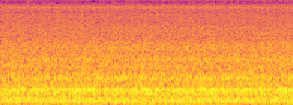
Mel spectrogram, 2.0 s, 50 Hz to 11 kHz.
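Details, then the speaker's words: Honda Civic started with a jump pack on a low battery reading 10 volts: starts smoothly and settles into a smooth, even idle with a steady low hum, no misses or surging; charging at 14.1 volts, so the alternator is working. "see how it starts off a lot smoother and now as you can see it's at uh 14 volts 14.1"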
